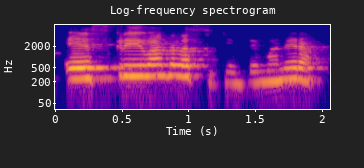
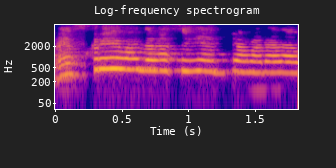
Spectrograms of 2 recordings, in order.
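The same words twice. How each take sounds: First: It is said in an even, regular tone. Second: It is said high, fast and forcefully. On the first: "un tono regular" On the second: "viene de malas. Así hablo. tiene una entonación muy alta y un ritmo muy acelerado"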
